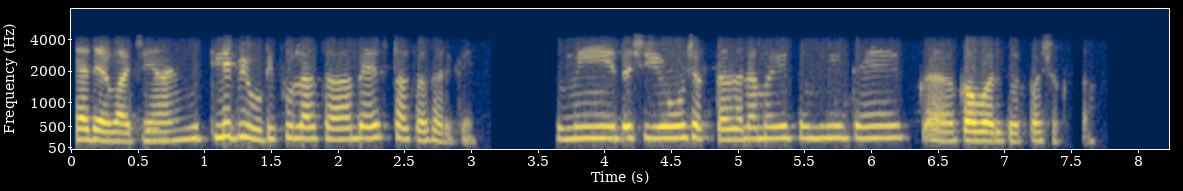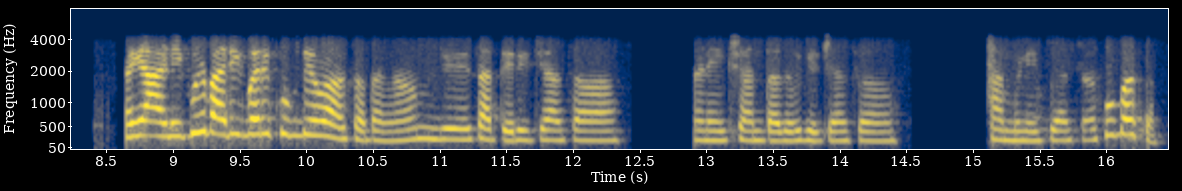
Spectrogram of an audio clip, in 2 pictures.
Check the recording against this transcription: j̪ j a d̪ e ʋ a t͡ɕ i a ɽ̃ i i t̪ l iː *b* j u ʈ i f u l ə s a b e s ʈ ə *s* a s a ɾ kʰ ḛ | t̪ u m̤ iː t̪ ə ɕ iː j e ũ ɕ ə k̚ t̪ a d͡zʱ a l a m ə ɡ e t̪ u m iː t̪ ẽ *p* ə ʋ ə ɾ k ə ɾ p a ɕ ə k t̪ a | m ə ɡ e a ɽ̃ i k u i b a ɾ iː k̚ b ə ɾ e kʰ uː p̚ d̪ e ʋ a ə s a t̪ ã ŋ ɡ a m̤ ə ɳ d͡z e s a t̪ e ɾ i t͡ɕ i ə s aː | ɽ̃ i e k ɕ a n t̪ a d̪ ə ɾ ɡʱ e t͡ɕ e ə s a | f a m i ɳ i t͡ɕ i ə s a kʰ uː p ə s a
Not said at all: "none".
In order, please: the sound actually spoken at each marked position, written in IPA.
b, s, k

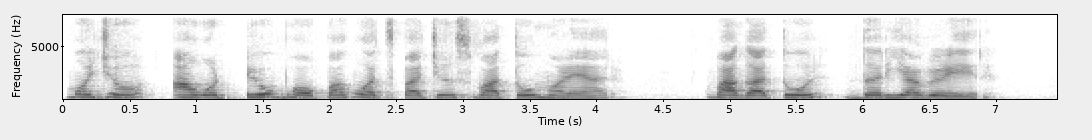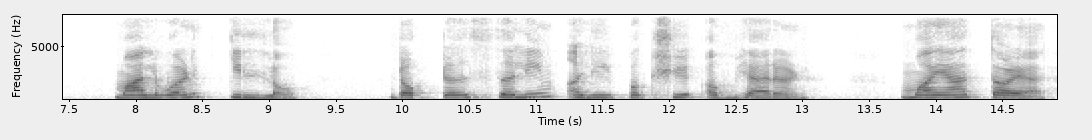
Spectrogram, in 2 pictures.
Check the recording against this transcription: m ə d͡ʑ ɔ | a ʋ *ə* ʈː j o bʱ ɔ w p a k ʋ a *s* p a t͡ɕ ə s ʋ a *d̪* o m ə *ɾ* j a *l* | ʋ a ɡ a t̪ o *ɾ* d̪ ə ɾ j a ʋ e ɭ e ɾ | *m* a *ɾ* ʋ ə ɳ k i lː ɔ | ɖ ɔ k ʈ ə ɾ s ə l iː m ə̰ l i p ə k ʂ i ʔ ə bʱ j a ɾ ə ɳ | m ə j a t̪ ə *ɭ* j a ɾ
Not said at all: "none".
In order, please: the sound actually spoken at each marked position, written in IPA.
ə, t͡s, t̪, ɭ, ɾ, ɾ, m, l, ɭ

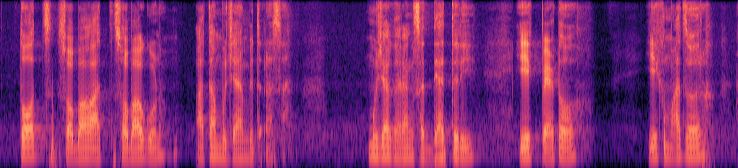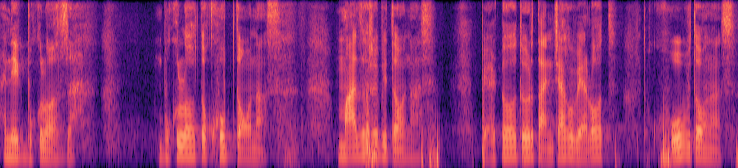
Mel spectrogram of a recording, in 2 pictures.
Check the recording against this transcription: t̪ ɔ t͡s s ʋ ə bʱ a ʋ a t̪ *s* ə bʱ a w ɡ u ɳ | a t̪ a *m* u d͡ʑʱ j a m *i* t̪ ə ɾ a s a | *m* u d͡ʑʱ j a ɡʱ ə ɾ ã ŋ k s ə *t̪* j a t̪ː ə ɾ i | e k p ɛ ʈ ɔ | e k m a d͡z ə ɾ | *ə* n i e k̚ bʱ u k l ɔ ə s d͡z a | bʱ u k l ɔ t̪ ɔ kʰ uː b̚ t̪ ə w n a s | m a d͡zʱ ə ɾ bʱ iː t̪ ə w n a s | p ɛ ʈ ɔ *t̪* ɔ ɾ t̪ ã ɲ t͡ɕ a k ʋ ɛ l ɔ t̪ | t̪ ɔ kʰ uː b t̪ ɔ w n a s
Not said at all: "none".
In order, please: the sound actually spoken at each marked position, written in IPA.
s, m, i, m, d̪, a, t̪

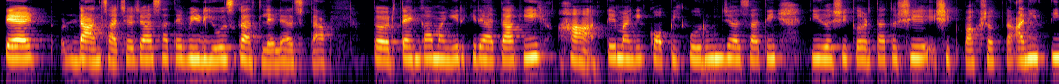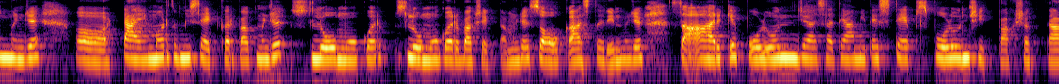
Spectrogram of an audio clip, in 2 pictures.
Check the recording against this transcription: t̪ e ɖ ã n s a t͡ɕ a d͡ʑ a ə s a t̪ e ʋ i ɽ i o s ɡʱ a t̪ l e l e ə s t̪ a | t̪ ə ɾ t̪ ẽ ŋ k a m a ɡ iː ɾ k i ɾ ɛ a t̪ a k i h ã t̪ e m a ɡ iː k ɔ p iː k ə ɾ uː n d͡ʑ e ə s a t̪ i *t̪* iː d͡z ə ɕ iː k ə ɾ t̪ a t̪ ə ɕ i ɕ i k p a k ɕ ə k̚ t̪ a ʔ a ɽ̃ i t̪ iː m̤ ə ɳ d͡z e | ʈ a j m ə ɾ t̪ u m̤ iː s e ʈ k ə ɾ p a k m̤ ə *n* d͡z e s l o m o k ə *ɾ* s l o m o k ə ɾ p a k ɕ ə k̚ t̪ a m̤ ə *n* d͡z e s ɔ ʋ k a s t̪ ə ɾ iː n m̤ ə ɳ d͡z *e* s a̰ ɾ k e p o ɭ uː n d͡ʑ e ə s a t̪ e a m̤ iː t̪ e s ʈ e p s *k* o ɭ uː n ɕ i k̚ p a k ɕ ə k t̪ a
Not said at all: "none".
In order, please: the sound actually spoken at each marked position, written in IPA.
t̪, ɳ, ɾ, ɳ, e, p

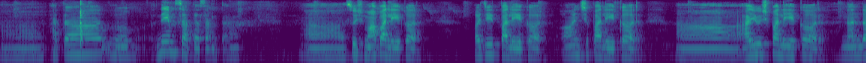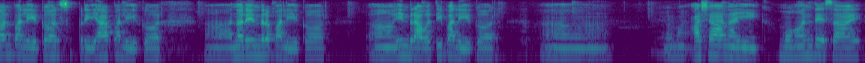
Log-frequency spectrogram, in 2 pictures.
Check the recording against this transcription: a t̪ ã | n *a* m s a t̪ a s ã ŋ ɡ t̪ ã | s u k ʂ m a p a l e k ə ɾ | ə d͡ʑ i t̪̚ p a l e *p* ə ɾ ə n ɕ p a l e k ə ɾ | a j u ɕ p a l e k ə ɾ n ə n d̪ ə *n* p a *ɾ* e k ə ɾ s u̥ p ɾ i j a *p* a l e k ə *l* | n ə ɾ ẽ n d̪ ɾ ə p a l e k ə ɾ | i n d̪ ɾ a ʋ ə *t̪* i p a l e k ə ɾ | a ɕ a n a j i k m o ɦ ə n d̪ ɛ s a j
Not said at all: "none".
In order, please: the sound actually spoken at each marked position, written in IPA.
e, k, n, l, p, ɾ, t̪

